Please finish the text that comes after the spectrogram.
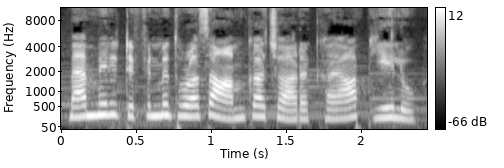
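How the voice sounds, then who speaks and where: A woman voicing a helpful young female coworker in an animated cartoon, speaking politely and urgently. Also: on the high side, fast talker, soft background music, lightly acted. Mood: anxious.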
